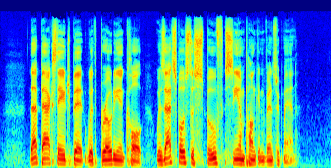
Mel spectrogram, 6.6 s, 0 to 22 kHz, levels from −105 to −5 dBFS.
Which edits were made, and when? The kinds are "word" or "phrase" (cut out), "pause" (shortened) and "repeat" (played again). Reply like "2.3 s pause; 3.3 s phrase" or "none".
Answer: none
